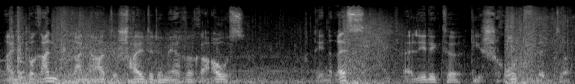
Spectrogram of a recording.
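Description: A man's voice: lowish voice, fairly even intonation, slow. A man narrating a scripted German audio drama. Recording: music bed under narration.

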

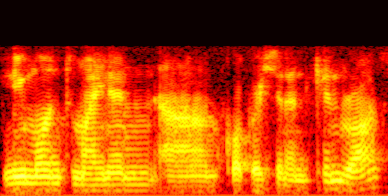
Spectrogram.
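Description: Academic guest from Ghana, male, deep, halting with fillers, remote call sound. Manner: thoughtful, hesitant with fillers and restarts. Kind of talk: podcast interview answers. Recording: tinny phone-like remote line.

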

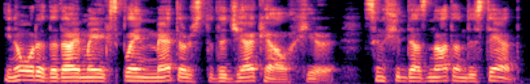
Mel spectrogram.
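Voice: medium pitch, moderate pace, darkish tone, close to an everyday voice. A storyteller voicing a frightened man who begs politely for his life in a folktale. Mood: nervous begging. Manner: beseeching, polite.

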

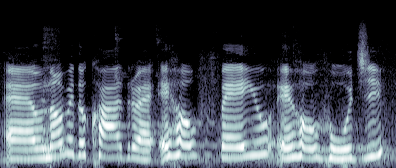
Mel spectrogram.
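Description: A woman with a fairly high voice hosts a casual podcast and asks easygoing, slightly hesitant questions. Faint music runs underneath. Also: takes it slowly, low-quality recording. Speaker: podcast host.

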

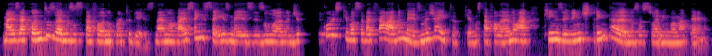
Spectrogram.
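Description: A woman's voice: mid-range voice, a little fast, hardly any pauses, reverberant. A woman guest giving casual, chatty advice on learning English, explaining with everyday examples and frequent tag questions.

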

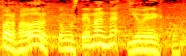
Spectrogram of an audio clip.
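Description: An actor with a Peruvian accent playing a cheeky, self-satisfied young son who works as a delivery rider in a radio soap. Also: male voice, a little high, animated, fairly quick, a loud crowd. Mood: eager. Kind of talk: educational radio soap acting.

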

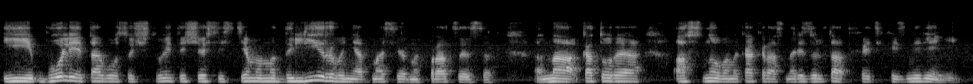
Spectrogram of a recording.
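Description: A man answering interview questions about weather observation, speaking in a measured way with frequent hesitations. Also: mid-range voice, steady tone, a bit bright, dull audio. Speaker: meteorologist guest.

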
